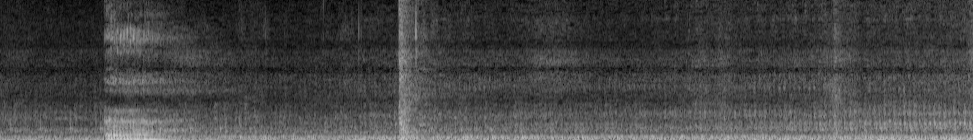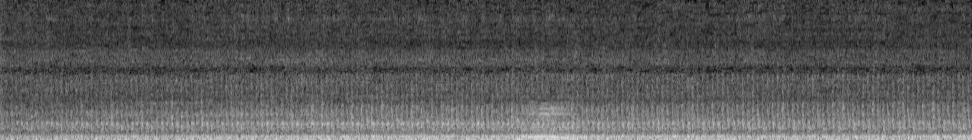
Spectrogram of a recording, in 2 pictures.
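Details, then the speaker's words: Diesel plant machine with injection pump (own lift pump) in cold weather, just restarted, idling evenly, ticking along about four beats a second with no misses or knocks; settled, healthy engine. "Hey, it does go like a. It's just tick away, tick away."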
